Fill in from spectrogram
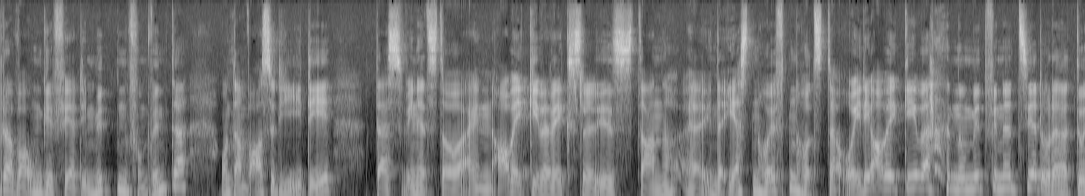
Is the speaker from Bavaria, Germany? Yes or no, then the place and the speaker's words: yes; Bavaria, Germany; Also ich kann es ja bloß aus dem Bäuerlichen sagen, kommen wir da aus Niederbayern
